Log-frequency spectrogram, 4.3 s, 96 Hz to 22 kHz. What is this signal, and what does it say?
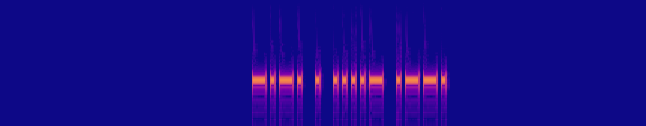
Morse code, heard as a keyed tone, about 40 wpm, 700 Hz. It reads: CE4P
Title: DXCC-100 Call Signs - 4 Characters - 40wpm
